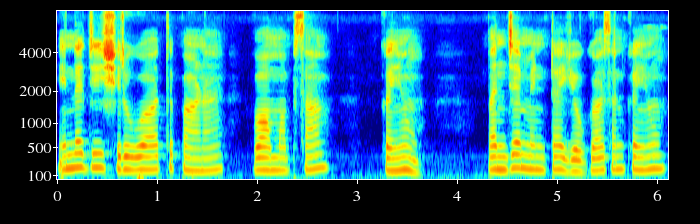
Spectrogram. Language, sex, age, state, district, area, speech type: Sindhi, female, 45-60, Rajasthan, Ajmer, urban, spontaneous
